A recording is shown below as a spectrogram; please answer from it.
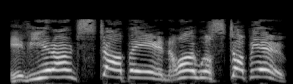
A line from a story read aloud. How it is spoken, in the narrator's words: Bones shouted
